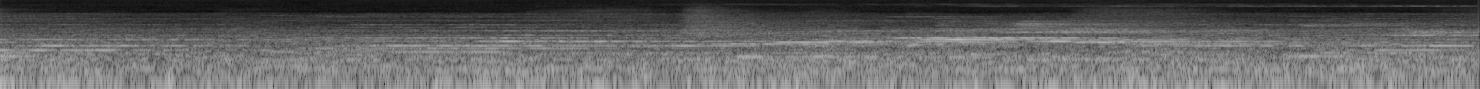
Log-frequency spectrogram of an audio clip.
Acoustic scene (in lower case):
subway station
